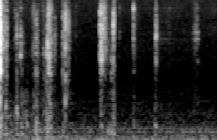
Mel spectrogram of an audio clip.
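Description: Light, scattered clicks and taps as puffed snack sticks tip out of a packet and land on a tray, faint and irregular.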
